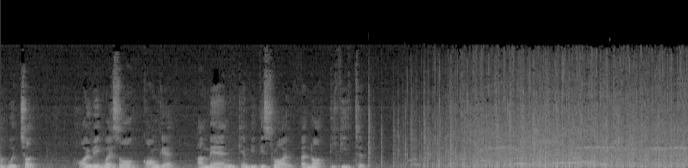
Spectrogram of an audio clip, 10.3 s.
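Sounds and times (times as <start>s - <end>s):
speech: 0.0s - 0.6s, 1.2s - 5.6s
crowd applause: 5.6s - 10.3s
voices cheering: 5.9s - 10.3s.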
